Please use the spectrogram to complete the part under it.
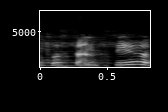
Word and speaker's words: Placencia: If anybody wants to find me on Facebook, and my name's Elizabeth, last name Placencia, it's spelled PLACENCIA.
